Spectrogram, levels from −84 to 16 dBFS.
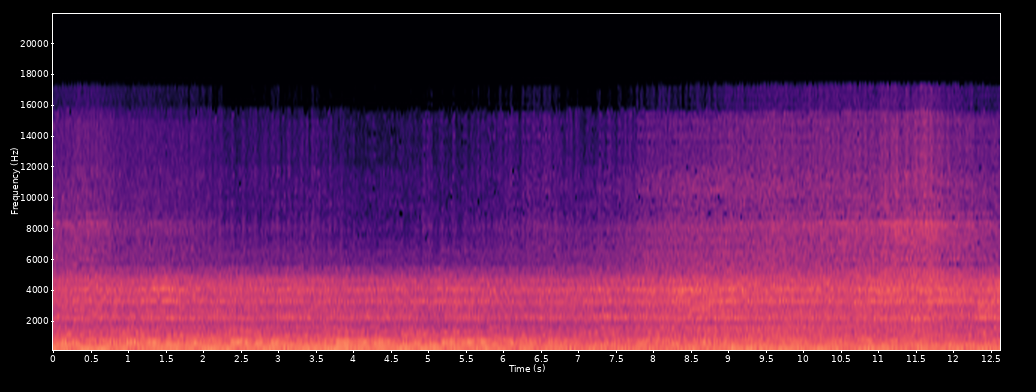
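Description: Nothing in this one catches the ear as a fault; it just runs along with no glitches, dropouts or odd noises to point to.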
